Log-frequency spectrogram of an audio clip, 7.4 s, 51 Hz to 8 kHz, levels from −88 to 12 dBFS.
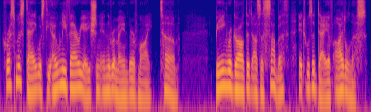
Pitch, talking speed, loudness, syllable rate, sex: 130 Hz, 185 wpm, -18 LUFS, 5.4 syllables/s, male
